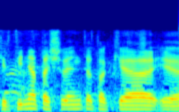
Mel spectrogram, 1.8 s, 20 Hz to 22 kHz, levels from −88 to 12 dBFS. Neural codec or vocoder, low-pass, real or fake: none; 7.2 kHz; real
